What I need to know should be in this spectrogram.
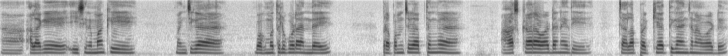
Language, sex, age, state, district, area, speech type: Telugu, male, 60+, Andhra Pradesh, East Godavari, rural, spontaneous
